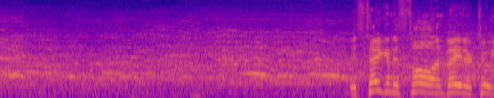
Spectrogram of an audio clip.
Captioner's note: crowd chatter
